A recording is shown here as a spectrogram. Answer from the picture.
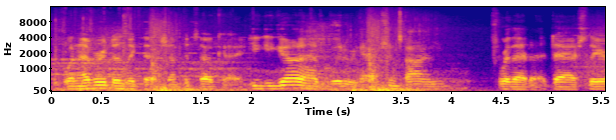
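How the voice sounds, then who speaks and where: A man talks fairly quickly while music runs underneath. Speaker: gaming youtuber. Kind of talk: gameplay commentary. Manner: casual, halting.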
